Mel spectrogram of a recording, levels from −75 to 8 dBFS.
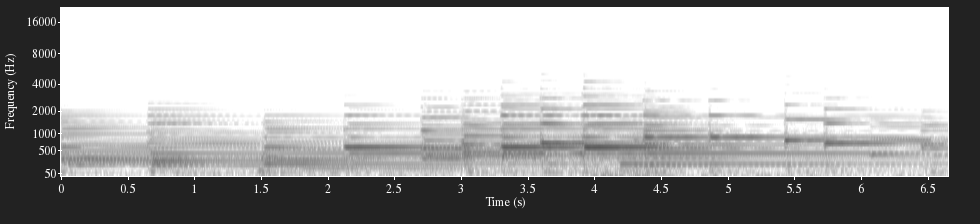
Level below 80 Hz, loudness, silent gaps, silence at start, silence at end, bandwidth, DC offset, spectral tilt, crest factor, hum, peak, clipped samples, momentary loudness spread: -62 dBFS; -35 LUFS; none; 0 s; 0 s; 5.4 kHz; under 0.1%; -9 dB/octave; 16 dB; none; -18 dBFS; under 0.1%; 13 LU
